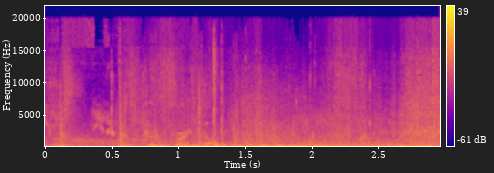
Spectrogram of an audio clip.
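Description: A Confringo fire spell explodes in Hogwarts Legacy with a booming blast and low rumble that rolls on under busy game sounds and faint voices.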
